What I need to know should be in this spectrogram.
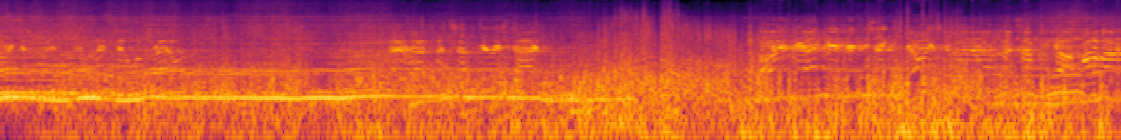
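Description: Car engines roar and rev as cars race past.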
